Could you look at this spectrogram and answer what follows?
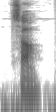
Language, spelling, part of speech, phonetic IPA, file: Polish, co, pronoun / preposition / interjection, [t͡sɔ], Pl-co.ogg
